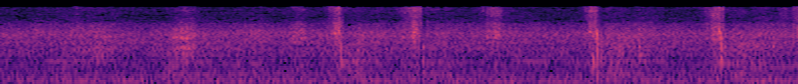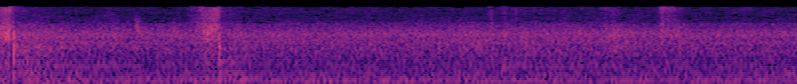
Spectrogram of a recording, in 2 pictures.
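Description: Large kitchen knife slicing ginger root on a plastic cutting board: sharp knocks of the blade on the board, about two a second and unevenly spaced. A steady low rumble runs underneath.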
